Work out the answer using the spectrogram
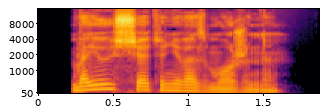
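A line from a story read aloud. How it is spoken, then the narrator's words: Dry, curt. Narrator (Russian): сухо припечатал господин Феррио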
